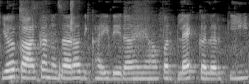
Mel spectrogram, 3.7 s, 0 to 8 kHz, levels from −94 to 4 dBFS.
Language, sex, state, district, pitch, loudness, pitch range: Hindi, female, Maharashtra, Washim, 220 Hz, -17 LUFS, 205-230 Hz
